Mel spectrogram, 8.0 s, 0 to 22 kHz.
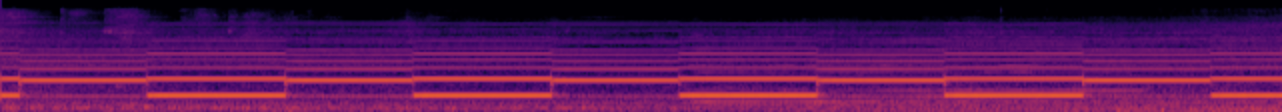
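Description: Railway level-crossing warning alarm sounding a steady two-tone electronic hi-lo signal, switching tone about every 0.85 seconds. It is the signal that the crossing is closed to road traffic for a train.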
